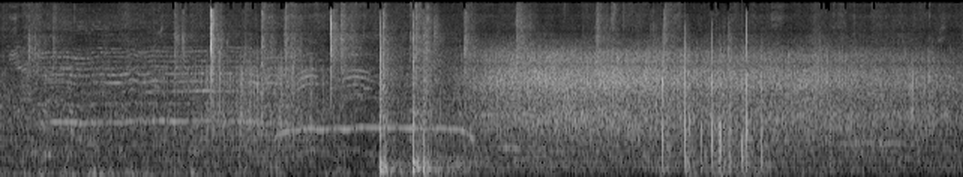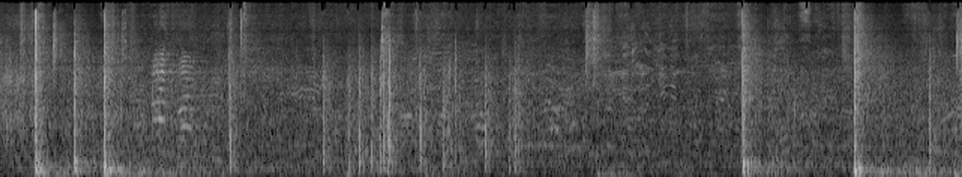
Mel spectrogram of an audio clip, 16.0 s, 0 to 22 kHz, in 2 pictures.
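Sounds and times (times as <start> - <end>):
firework bangs: 0.1 - 16.0
firework whistle: 0.2 - 10.1.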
